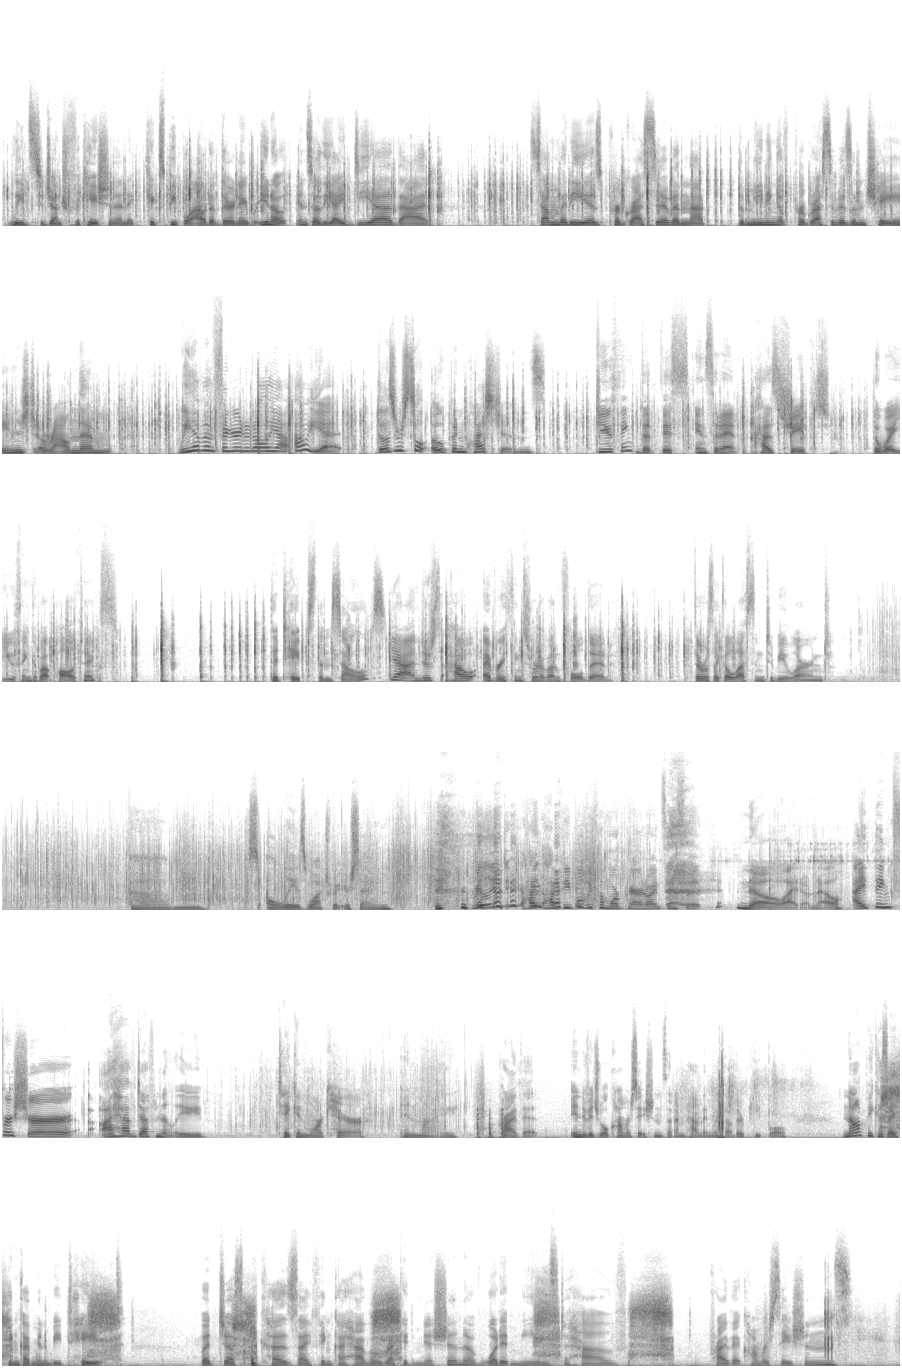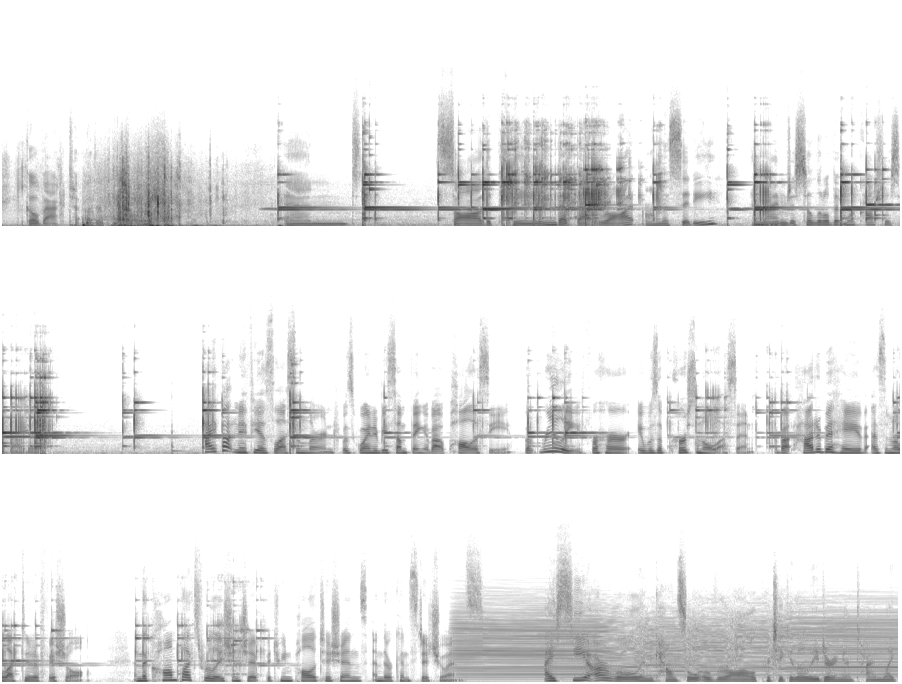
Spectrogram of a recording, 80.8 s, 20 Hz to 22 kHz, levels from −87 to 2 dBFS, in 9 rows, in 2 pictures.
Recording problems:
household noises; very loud; throughout; 5 dB above the speech

